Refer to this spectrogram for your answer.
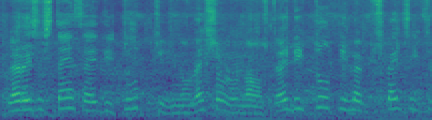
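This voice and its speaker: With audible room echo and noticeable background noise, a woman of medium pitch speaks at a moderate pace. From northern Italy, Veneto (Cimbrian, Cansiglio). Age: 90s. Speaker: war veteran. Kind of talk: interview.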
